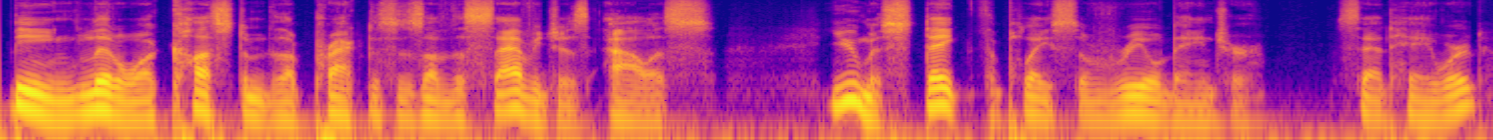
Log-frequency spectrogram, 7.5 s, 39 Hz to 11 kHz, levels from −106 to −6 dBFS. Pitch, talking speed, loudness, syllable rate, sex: 100 Hz, 155 wpm, -20 LUFS, 5.3 syllables/s, male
